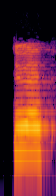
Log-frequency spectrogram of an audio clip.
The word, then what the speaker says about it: työt: Työt is a word, obviously, starts with a T and ends with a T, but in the middle there's the ö, so you can be quite strict with both T's.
